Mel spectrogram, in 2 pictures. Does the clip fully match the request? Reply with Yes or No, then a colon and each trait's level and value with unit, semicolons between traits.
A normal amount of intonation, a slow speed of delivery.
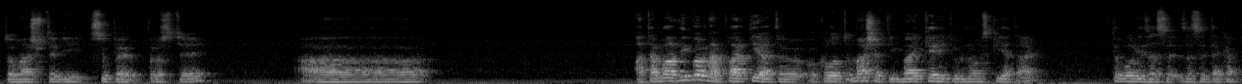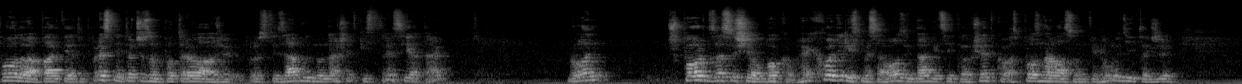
No: average, 4.6 semitones; average, 140 wpm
